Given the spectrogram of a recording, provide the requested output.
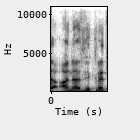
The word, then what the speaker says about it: अनधिकृत: तो यह शब्द अनधिकृत इस रूप में ही है सर्वथा शुद्ध।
